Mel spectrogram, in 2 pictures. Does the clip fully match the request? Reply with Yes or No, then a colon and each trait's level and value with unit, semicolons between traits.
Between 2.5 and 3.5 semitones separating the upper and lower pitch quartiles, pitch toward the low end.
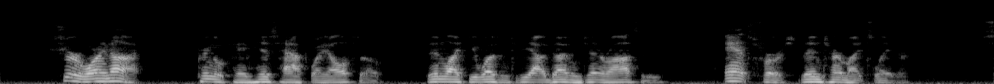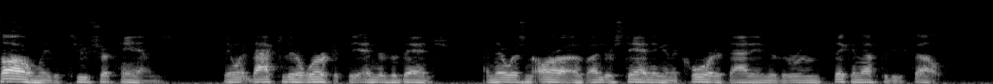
Yes: average, 2.8 semitones; low, 105 Hz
